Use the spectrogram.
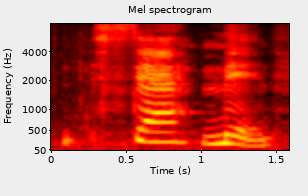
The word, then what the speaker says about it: salmon: here to do salmon sad men the l is silent y'all the l is solid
